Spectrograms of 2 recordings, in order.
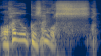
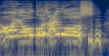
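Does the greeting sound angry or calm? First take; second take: calm; angry. First: It is said calmly and with restraint. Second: It is said forcefully and sounds angry. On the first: The speaker sounds properly Japanese. The speaker calls it right. "I keep my hands very close to my body. Very short movements" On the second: Listeners would think the speaker is angry. The speaker calls it wrong. "They would say he's angry Japanese"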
